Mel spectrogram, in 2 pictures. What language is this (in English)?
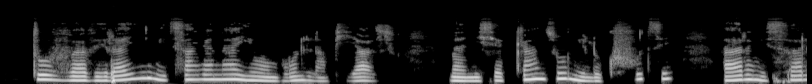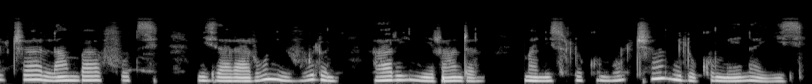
Malagasy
